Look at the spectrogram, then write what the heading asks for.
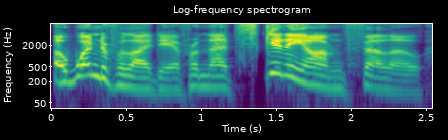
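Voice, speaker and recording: A man's voice: fairly high pitch, wildly swooping pitch, normal speed, sharp tone, dry recording, studio quality, heavily acted. An actor playing an eccentric, self-important man who fancies himself a ninja in a video game, speaking in a pompous, dramatic, wordy manner. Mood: smug, boastful. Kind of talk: animated video game voice acting.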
